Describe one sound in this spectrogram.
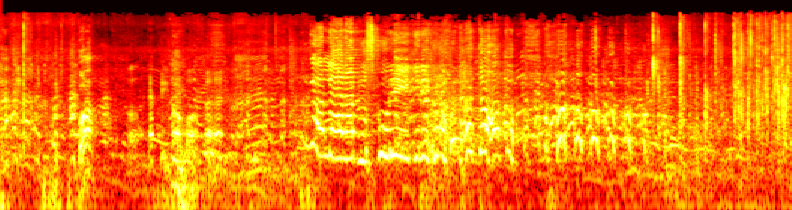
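A woman speaks and sings loudly and theatrically, heard from a distance.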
